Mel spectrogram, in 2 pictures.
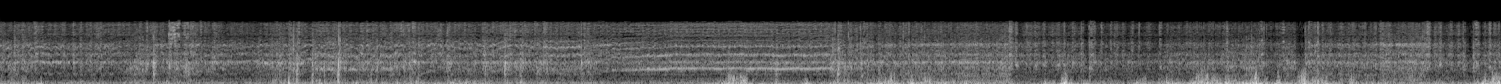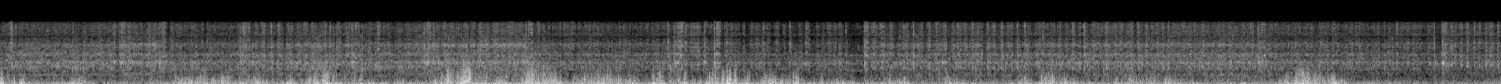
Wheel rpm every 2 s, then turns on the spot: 170, 170, 170, 180, 160, 140, 140, 140, 140, 150, 130, 130, 150, 150, 140.
none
